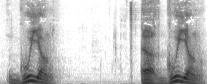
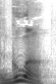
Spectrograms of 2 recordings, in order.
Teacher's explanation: Alors, en Est-Vanté, et les régions un peu limitrophes, il y a un I entre goût et an. Et ça donne Guyan. · Shown in: first take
